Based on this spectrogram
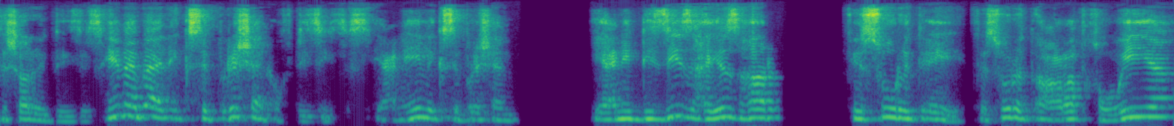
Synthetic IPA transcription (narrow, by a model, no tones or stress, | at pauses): t̪ɪʃɑɾˤɪd̪iziːz̥henæbæʔælʔeksebɾeʃænʔʊfd̪ɪzḭːzz̥jaʕniʔeːlʔeksebɾeʃæn | jaʕnid̪ːɪziːzɦæjezˤɦɑɾˤ | fisˤuːɾˤɑʔeːfisˤuːɾˤɑʔɑʕɾˤɑːd̪ˤqæwejːæ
